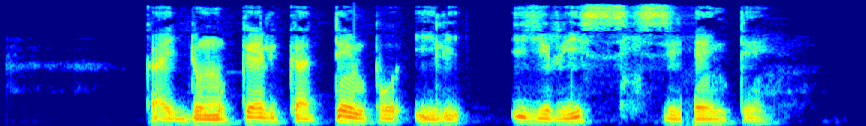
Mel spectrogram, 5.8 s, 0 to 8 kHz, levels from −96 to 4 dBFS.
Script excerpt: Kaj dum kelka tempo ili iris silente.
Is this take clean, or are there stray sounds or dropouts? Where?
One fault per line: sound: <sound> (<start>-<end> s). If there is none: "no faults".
sound: dropout (4.5-4.6 s)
